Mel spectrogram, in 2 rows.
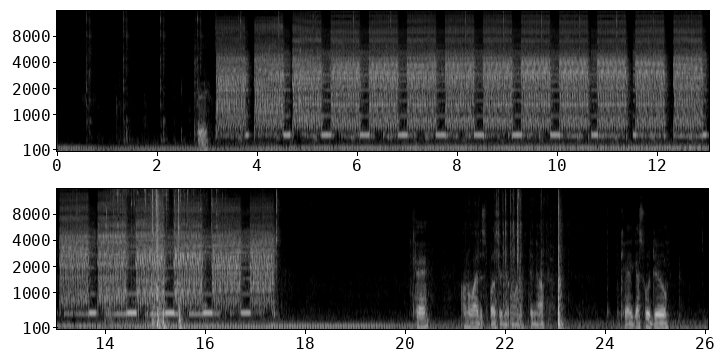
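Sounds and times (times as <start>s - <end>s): harsh pulsing alarm: 3.1s - 17.7s.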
